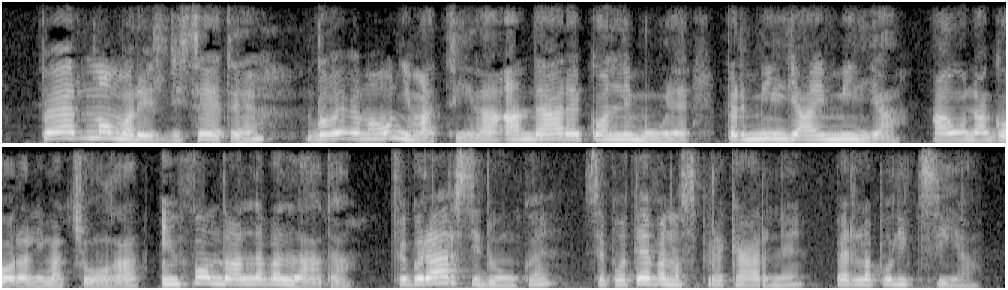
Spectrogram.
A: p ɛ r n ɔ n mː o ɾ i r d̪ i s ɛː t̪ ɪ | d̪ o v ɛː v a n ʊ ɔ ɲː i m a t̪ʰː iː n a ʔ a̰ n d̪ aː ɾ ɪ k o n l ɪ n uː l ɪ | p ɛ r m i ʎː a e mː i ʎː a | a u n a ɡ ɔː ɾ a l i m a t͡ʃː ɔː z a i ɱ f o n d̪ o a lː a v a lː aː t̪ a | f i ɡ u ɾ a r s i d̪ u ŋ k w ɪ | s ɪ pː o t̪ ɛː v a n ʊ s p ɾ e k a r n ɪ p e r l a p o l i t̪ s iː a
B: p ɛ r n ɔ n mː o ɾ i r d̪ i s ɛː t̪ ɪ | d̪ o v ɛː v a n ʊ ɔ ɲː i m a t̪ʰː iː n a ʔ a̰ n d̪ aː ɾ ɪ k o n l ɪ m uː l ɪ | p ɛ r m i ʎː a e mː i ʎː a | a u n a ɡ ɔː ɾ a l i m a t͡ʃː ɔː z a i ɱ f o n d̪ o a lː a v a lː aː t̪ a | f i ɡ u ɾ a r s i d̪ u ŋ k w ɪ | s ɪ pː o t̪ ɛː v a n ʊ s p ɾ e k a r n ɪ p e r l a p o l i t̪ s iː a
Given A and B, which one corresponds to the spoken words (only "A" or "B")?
B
